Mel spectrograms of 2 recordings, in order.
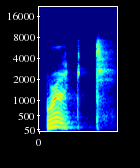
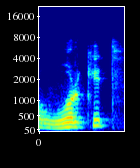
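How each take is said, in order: First: The ending has no extra vowel syllable. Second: The ending is sounded as an extra syllable. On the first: The speaker calls it right. "La D es silenciosa, la E" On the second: The speaker calls it wrong. "yo no digo work it"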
